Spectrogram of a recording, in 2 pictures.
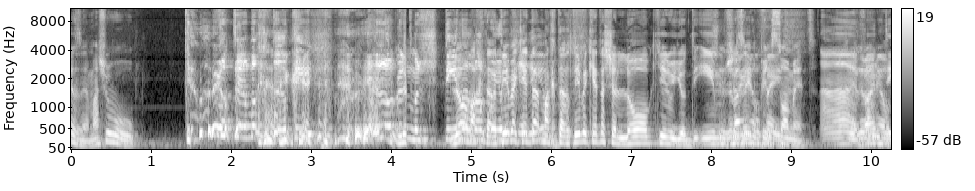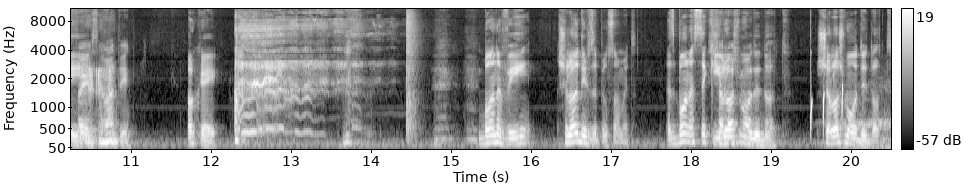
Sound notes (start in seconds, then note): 13.6 laughs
